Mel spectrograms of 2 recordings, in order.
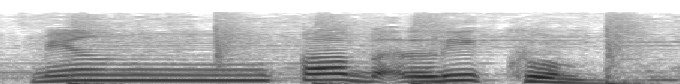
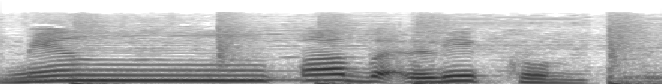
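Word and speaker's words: مِن قَبْلِكُم: Nah kalau ada nun mati ketemu dengan qaf, ini namanya ikhfa. Kemudian bacanya disamarkan, lalu kemudian didengungkan. Ya seperti jadinya min qablikum ya, min qablikum.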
